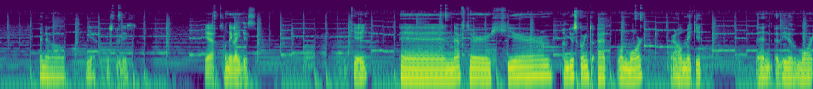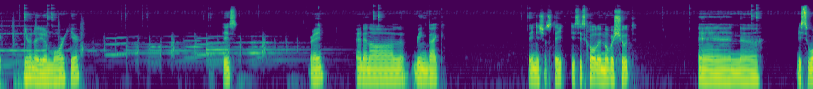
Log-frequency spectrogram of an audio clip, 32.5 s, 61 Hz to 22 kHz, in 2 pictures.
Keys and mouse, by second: 0.0 Right, 0.2 Right, 0.4 Right, 0.5 Right, 0.7 Right, 0.9 Right, 1.0 Right, 1.2 Right, 1.9 Right, 2.3-2.6 drag, 2.6 space, 3.4 space, 4.4-4.7 drag, 4.7 space, 6.4 space, 8.8 click, 11.6 Right, 11.8 Right, 12.7 click, 14.8 r, 18.0 r, 19.8 r, 21.0 a, 21.9 i, 23.7 click, 24.6 shift+d, 29.6 middle click, 31.3 click.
